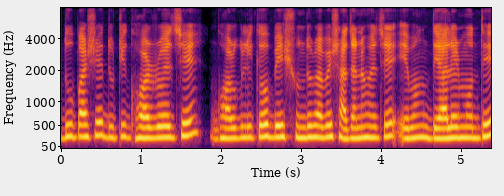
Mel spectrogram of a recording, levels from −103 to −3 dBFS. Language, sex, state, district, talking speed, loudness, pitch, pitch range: Bengali, female, Odisha, Malkangiri, 145 wpm, -14 LUFS, 235 Hz, 225-255 Hz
